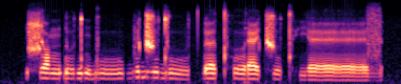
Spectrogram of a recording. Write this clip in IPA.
ɕɒŋɗud ŋɡuːbəd͡ʒud uːtɗɜ tʰʊɾæt͡ʃu tʰjɛːz

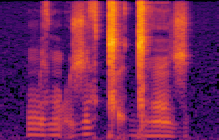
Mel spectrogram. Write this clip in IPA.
mizmo̰ ʒizǁɛ̰ɡ͡ǁɛ̃ʒ

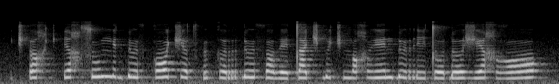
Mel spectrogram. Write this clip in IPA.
t͡ʃʼɤχt͡ʃʼiχsuŋ edɗɯθ kɔ t͡ʃɤt͡sʼɯkɤrɗɯ θɔðetat͡ʃ ɠɯt͡ʃŋɔχɣen ɗɯritoɗɤ ʒeχ ɣɔ

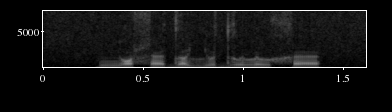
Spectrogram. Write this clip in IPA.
ɲɔ˧ɬɛ˨˥dɐ˨˥ ʎɯ˧dɯ˨˥lɯ˨˥xɛ˨˥

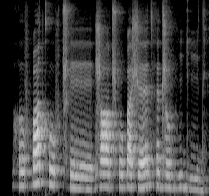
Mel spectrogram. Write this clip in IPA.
hɤːfɓɑd kʰoːfʈ͡ʂʰeː | ʐɑːʈ͡ʂʰoɓaʃɛːd hɛdʐɤbʱi ɡʱid

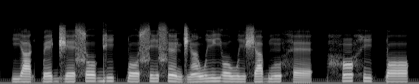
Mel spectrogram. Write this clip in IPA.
ja˨k͡pe˨˦d͡ʒe˧ so˦ɡi˦ k͡po˧si˦ sɛ̃˦˨d͡ʒã˨˦ wi˦jo˧wi˨ʃa˨˦ bũ˧hɛ˨ | hɔ̃˦hi˦˨k͡pɔ˧

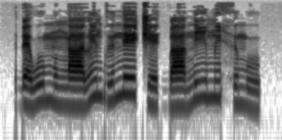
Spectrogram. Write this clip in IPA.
ɗɛ˨wu˧mũ˨ŋaː˨ lĩ˦bɨ˨˦neː˦t͡ʃeː˨ ɡ͡baː˨niː˦mĩ˦ hɨ˧mu˨

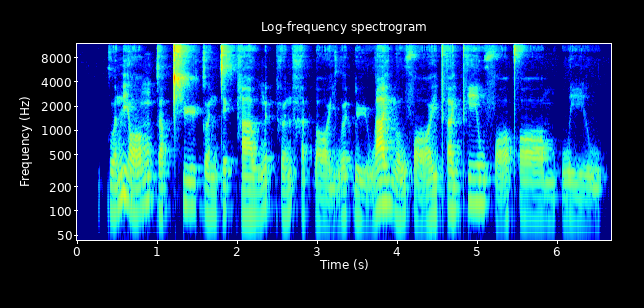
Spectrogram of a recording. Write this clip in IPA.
kʷɐ˨˥n jɔː˨˥ŋ kɐ˨˥p̚t͡sʰyː˧kɵ˨n t̪ɪ˧k̚haː˨wŋɵ˥t̚hɵ˨˥n hɐ˨k̚lɔː˨˩j wɵ˧t̚ lyː˨˩waː˥j n̪o˨˥wfɔː˨˥jpʰɐ˥j pʰiː˥w fɔː˨˥pʰɔː˧m | wiː˨˩w

